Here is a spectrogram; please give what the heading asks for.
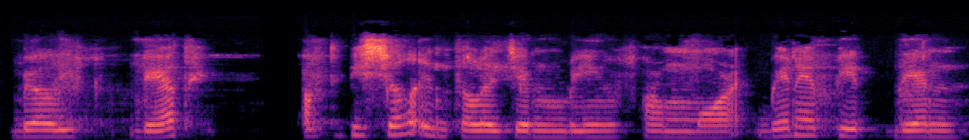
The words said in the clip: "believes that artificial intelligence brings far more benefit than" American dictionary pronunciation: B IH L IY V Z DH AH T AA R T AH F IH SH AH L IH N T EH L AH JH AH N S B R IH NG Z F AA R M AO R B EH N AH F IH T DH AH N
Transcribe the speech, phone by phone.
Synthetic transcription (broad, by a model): B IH L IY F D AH T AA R T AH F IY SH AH L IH N T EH L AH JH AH N B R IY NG F AA R M AO R B EH N AH F IH T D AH N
